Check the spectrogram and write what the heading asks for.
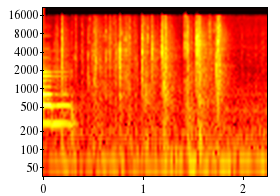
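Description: Deck of tarot cards being shuffled by hand: a quick, irregular run of sharp card clicks lasting about a second and a half.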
